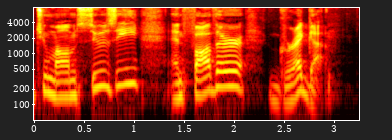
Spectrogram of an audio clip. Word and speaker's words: Grga: mom Susie and father Grega. I think it's pronounced Grega. It's just spelled Grga, which, like, you know, who needs two vowels when you can get away with one?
